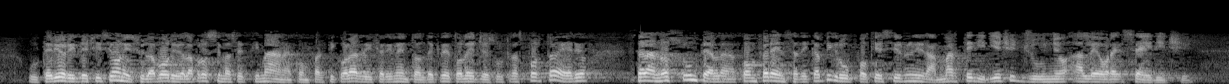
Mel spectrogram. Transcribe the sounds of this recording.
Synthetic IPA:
ult̪eɾjɔːɾid̪et͡ʃizjɔːnisujlavoːɾid̪elːapɾɔsːimaset̪ːimaːnakompart̪ikolaːɾerifeɾiment̪oald̪ekɾɛːt̪olɛd͡ʒːesult̪ɾaspɔrt̪oaɛːɾeo | saɾanːoasːunt̪ealːakoɱfeɾɛnt̪sad̪ekapiɡɾupːok̟esːiriuniɾamːart̪ed̪id̪ːjɛːt͡ʃid͡ʒuɲːoʔalːeɔːɾesɛːd̪it͡ʃi

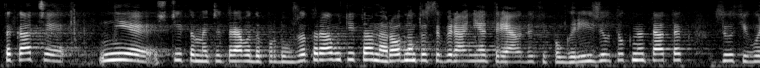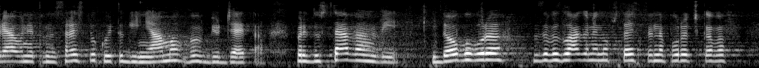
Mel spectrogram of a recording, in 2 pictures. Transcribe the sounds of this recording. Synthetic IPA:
t̪ɐkat͡ʃɛ | niɛʃt͡ʃit̪əmɛt͡ʃɛt̪ɾʲabvəd̪ɐpɾod̪ɐlˠʒɤt̪ɾabot̪it̪ənɐɾɔd̪not̪osəbɾaniɛt̪ɾʲabvəd̪ɐsipoɡɾiʒiot̪ːuknɐt̪at̪ək | zɐʊsiɡʊɾʲavɐnɛt̪onɐsɾɛt̪st̪vɐkoit̪ʊɡʲinʲaməvɐfbʲjud͡ʒɛt̪ə̰pɾɛd̪ʊst̪avʲɐmvi | d̪ɔɡovoɾə | zɐvɐzlˠaɡənɛnɐʊpʃt̪ɛst̪vɛnəpoɾɤt͡ʃkəvɐf

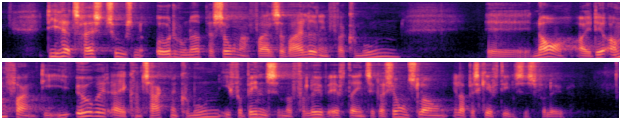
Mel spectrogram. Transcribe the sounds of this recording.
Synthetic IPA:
d̥iheɐt͡sʰʁast͡sʰṵːsn̩ɔ̽ːɾəɦunɐð̞̩ˠpʰæɐso̝̰ːnɐfɑ̈ælsɒʋɑ̈ɪle̝ð̞̰ˠne̝ŋfʁɑ̈kʰo̝muːnn̩ | nɒ̰ːɒ̽id̥e̝ʔɒ̽mfɑ̈ŋ̰d̥iʔiʔøʊʁid̥æɐikʰɒ̽nt͡sʰɑ̈ɡ̥d̥mekʰo̝muːnn̩ifɒ̽b̥e̝n̰l̩səmefɒ̽lø̰ːb̥efd̥ɐe̝nt͡sʰe̝ɡ̥ʁɑ̈ɕo̝̰ːnslɒʊnelɐb̥e̝sɡ̥efd̥il̩səsfɒ̽lø̰ːb̥

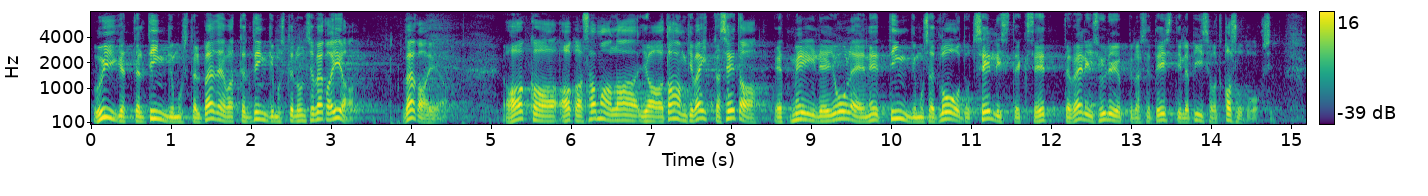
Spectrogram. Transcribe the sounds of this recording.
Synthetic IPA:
ɤjɡ̥e̞t̪ːˑe̞lt̪iŋɡimust̪e̞lpæd̪̥e̞vɑt̪ːˑe̞lt̪iŋɡ̥imust̪e̞lo̞nse̞væɡ̥ɑheɑ̰ | væɡ̥ɑ̰heɑ̰ | ɑɡ̥ɑɑɡ̥ɑsɑmɑlɑjɑt̪ɑɦɑŋɡ̥ivæjt̪ˑːɑse̞d̪̥ɑe̞t̪me̞jle̞jo̞le̞ne̞ːd̪̥̚t̪iŋɡimuse̞d̪̥lo̞ːd̪̥ud̪̥se̞lʲːist̪e̞kse̞t̪ːevælʲisyliɤpːˑilɑse̞d̪̥e̞ːst̪ile̞piːsɑvɑt̪̚kɑsut̪o̰ːksi̥d̪̥

